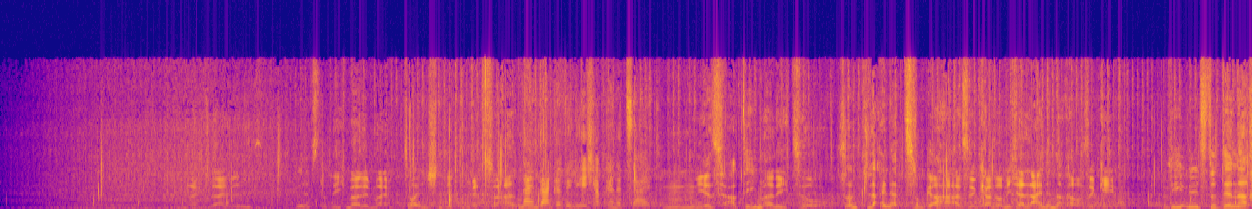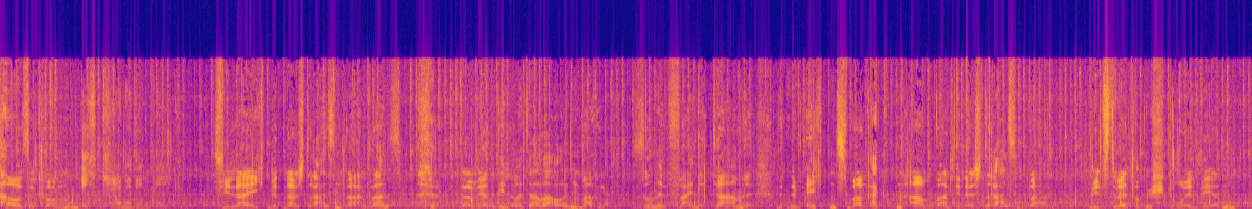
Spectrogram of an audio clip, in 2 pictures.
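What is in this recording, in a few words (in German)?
Hörspiel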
